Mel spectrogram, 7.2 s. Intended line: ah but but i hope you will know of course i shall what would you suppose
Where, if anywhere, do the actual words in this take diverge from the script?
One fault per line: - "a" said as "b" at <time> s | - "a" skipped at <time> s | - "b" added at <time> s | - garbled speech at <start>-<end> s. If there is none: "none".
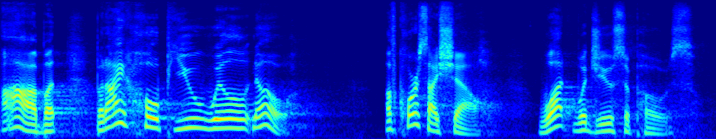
none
